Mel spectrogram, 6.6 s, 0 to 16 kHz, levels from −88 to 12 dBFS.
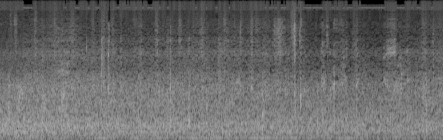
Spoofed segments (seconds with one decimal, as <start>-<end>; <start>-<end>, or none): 0.5-1.1; 2.4-3.9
